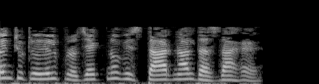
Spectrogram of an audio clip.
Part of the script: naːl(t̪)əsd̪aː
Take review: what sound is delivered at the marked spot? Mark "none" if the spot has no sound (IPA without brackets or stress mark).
d̪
